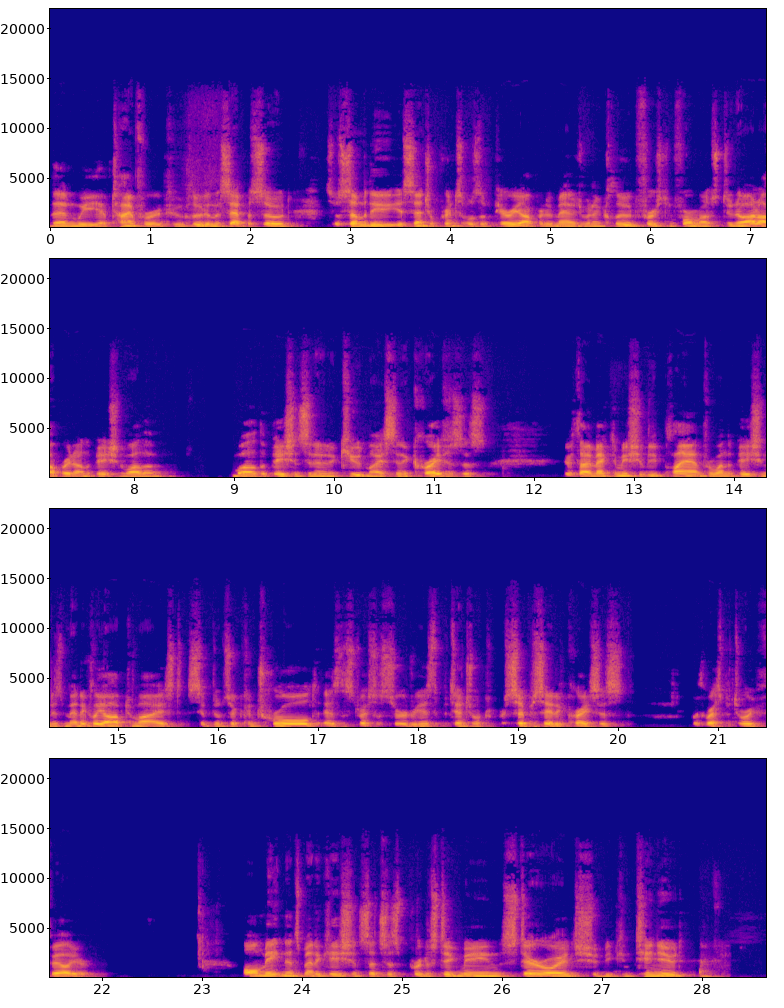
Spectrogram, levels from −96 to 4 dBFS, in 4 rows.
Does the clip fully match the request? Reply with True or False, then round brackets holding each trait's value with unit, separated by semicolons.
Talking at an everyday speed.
True (170 wpm)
